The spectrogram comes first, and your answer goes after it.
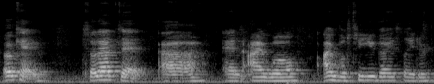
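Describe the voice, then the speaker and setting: A woman with missing front teeth and softly slurred F sounds gives a casual, halting, chatty update as an earnest vlogger. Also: on the low side, steady tone. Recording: roomy echo, distant mic, faint noise.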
